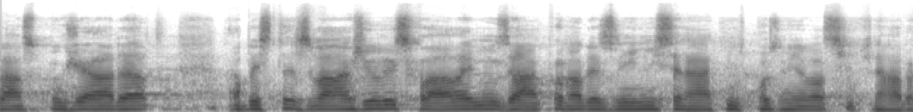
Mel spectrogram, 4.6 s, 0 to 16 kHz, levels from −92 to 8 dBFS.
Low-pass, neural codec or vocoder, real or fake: 14.4 kHz; codec, 44.1 kHz, 2.6 kbps, SNAC; fake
